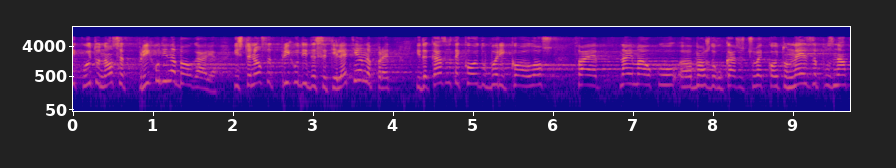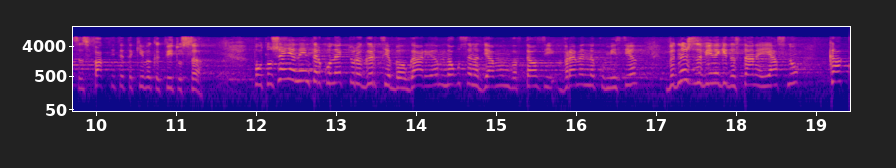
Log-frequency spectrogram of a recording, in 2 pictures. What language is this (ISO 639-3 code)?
bul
